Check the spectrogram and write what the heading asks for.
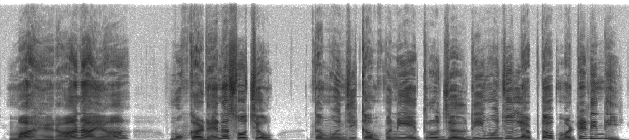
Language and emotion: Sindhi, surprised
